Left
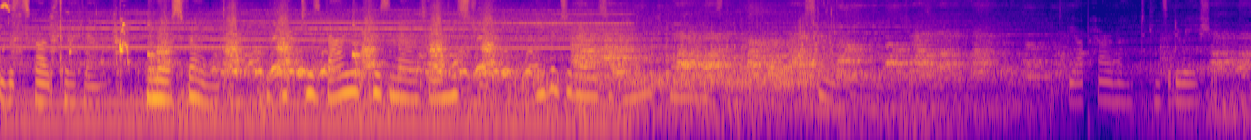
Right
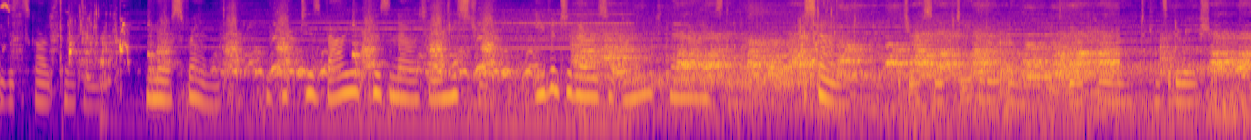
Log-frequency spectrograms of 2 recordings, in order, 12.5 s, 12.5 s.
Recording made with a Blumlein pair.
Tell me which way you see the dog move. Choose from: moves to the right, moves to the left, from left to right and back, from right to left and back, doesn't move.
moves to the right.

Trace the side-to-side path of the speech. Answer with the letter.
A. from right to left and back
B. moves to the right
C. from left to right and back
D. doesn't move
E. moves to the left
B.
